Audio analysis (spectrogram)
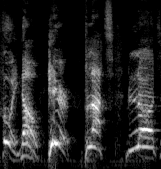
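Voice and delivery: high, loud barked commands at the dog; yelled dog commands. Retold or imitated. Handler yelling commands at his dog in training, full shout. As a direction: scream the commands at full volume. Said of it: "to yell and scream at our dogs".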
